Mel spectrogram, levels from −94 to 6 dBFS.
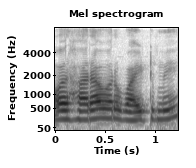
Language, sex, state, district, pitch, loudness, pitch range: Hindi, female, Chhattisgarh, Bilaspur, 220 Hz, -14 LUFS, 210-230 Hz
